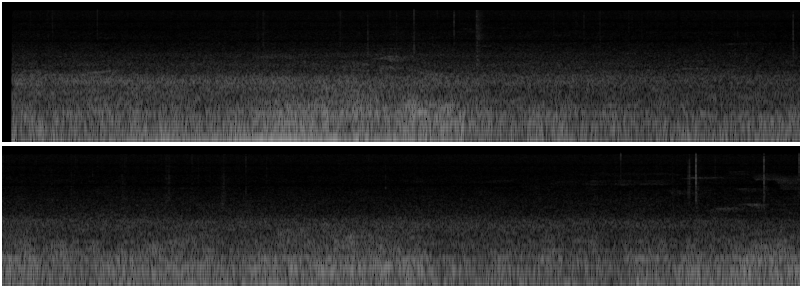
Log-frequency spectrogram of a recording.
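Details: Outdoor traffic rumble with a low engine hum, plus faint clicks and distant background noise, and no clear animal sound.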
